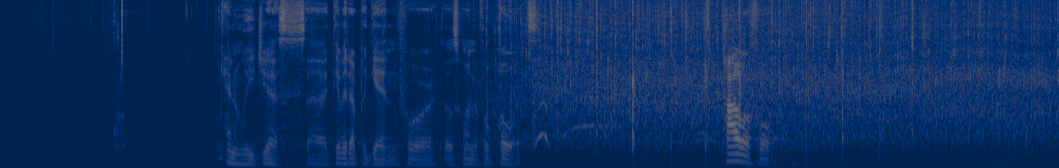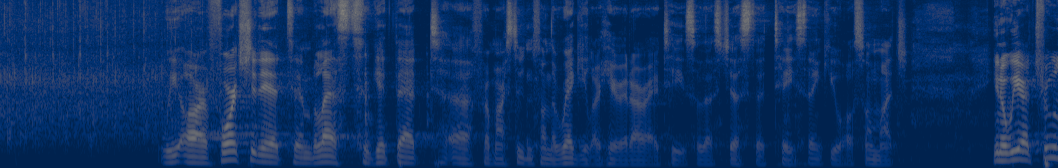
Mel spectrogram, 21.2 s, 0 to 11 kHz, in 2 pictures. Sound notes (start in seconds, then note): 4.6 applause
